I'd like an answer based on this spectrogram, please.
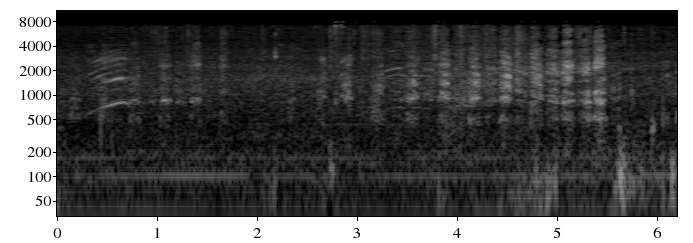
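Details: Trained Pit Bull named Rako panting in quick, breathy bursts, about three per second, growing louder toward the end, with a few faint whines near the start over steady low background hum.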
